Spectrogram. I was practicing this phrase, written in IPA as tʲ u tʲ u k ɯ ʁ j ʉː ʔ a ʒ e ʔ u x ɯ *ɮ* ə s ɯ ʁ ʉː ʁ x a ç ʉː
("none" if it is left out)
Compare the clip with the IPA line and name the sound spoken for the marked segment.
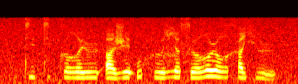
ɮ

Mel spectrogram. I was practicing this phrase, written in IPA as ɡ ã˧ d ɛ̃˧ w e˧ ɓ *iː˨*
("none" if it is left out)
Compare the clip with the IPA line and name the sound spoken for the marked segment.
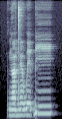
iː˦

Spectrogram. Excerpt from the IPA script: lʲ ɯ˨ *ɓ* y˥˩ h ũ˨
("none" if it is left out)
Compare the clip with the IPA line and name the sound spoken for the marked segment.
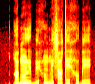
ɓ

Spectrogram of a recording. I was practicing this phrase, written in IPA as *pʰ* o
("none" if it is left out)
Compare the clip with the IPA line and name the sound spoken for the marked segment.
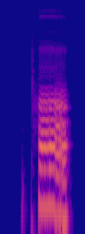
pʰ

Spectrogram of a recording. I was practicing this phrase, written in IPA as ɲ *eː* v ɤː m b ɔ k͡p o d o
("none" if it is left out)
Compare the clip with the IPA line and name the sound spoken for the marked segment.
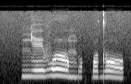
eː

